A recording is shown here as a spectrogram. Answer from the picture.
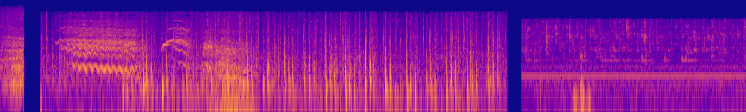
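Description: A horse whinnies, one long neigh falling in pitch, followed by several seconds of rapid irregular clicking. About ten seconds in this gives way to a quieter steady low hum underwater, with a brief low rumble.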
